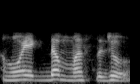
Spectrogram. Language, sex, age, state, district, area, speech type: Gujarati, female, 30-45, Gujarat, Surat, urban, conversation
